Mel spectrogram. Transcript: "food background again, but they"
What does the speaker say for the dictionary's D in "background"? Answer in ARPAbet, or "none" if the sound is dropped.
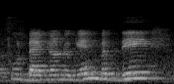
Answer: none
